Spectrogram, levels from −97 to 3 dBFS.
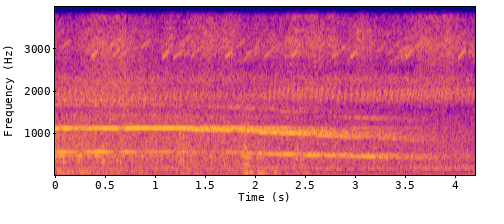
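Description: Nothing stood out as a technical fault anywhere on listening.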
